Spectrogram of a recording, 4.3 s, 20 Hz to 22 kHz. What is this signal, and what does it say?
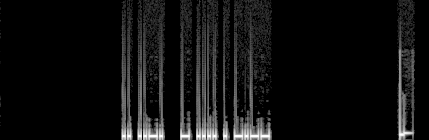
Morse code, heard as a keyed tone, about 44 wpm, 700 Hz. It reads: IF THEY
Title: Sets of 2 Words 45wpm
